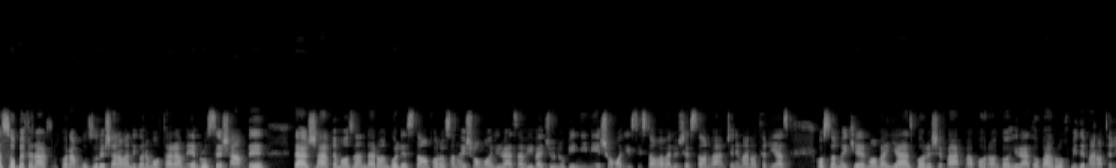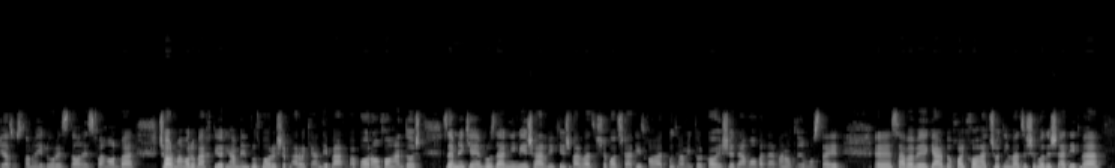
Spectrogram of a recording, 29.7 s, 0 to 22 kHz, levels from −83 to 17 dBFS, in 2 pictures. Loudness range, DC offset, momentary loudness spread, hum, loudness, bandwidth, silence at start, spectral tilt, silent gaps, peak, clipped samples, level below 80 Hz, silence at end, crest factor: 6 LU; under 0.1%; 9 LU; none; -27 LUFS; 8 kHz; 0 s; -4 dB/octave; none; -2 dBFS; under 0.1%; -70 dBFS; 0.2 s; 26 dB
